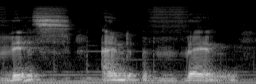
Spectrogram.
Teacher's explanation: The second sound that we're looking at today is the voiced dental fricative, which is pronounced by doing the same thing, the tongue between the teeth and blowing air out, but also by creating voice or sound from the throat. So instead we get the sound th.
